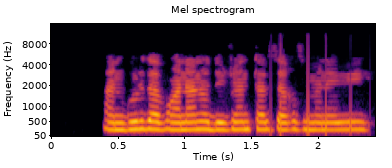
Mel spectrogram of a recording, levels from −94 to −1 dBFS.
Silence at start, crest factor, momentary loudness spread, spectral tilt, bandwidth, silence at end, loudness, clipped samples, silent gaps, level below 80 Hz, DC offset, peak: 0.4 s; 14 dB; 5 LU; -7 dB/octave; 7.6 kHz; 0.05 s; -21 LUFS; under 0.1%; none; -58 dBFS; under 0.1%; -8 dBFS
